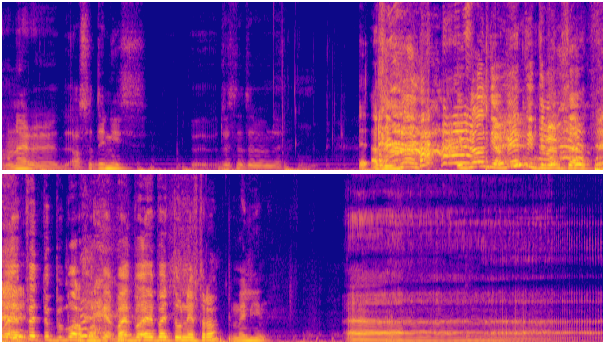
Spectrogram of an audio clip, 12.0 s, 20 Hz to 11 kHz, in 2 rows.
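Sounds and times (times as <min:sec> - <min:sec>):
man holding long low vowel: 0:09.4 - 0:12.0.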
